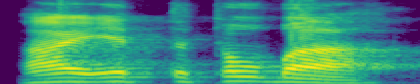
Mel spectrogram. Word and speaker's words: ayatatoba: So break it up into syllables. I, it, ta, to, ba. Okay?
